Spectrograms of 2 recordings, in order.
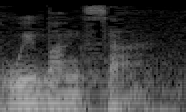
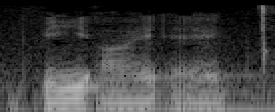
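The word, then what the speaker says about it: vīmaṃsā: And the fourth one, translated as discrimination or analysis, is vimamsa. Vimamsa. And the second M has a dot over it, which is means just translated, it's pronounced like an NG. It's vimamsa.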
